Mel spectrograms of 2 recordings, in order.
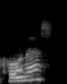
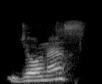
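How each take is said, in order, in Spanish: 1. Se pronuncia a la española. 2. Se pronuncia a la italiana. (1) "ustedes lo pronuncian Jonas" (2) "nosotros lo pronunciamos así"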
